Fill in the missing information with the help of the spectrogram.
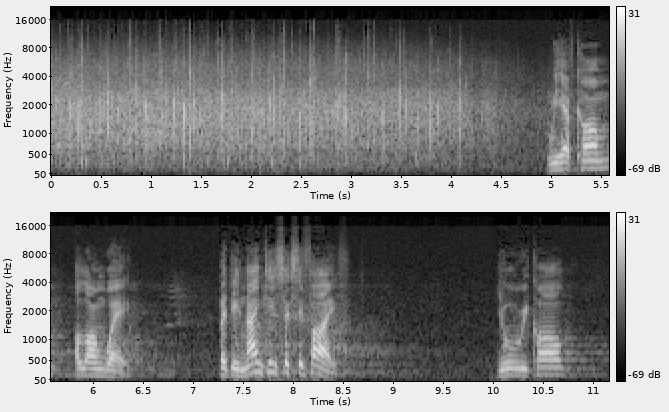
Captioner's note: applause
